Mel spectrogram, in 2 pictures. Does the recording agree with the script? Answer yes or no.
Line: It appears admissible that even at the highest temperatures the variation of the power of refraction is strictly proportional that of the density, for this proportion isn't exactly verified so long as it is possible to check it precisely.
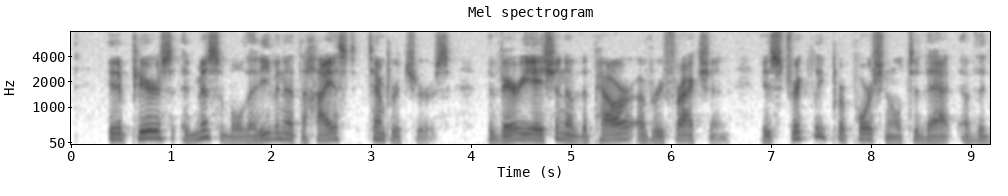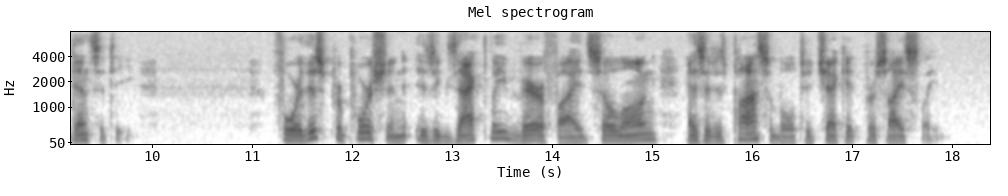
no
